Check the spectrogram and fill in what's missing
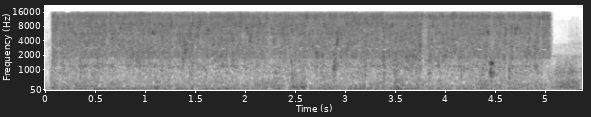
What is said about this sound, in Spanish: ¿Cuál es el sonidito? Es un sartén con aceite caliente dorando unos pescaditos.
